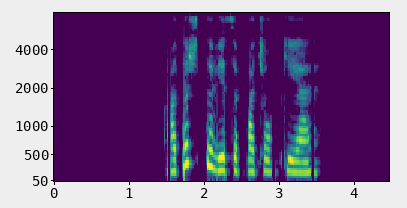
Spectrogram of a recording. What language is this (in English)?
Western Mari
